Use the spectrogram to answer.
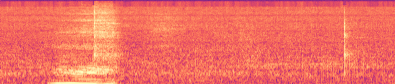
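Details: Adult woman (wife) asleep, giving one loud, low, rattling snore lasting under a second, followed by quiet room noise; snoring.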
